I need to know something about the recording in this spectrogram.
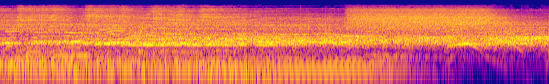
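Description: Amplified live song sung by a group of singers on microphones, with a steady bass line that stops about six seconds in as the song ends. The audience cheers and screams over the ending.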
